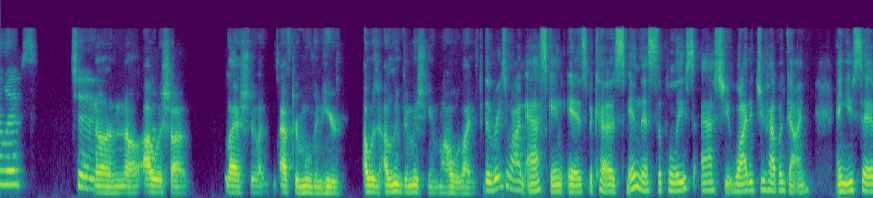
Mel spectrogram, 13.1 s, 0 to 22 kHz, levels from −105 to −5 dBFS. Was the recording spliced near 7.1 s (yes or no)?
yes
